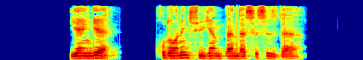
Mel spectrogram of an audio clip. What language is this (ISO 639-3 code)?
uzb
